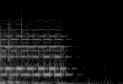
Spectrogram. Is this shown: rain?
no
